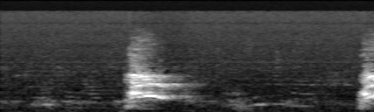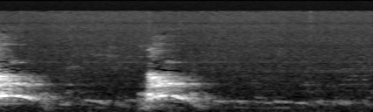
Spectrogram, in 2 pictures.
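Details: Barking from Buster, a dog at play with a katydid: three forceful, broad barks roughly a second or more apart, separated by quieter grumbling sounds in a calm indoor setting.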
